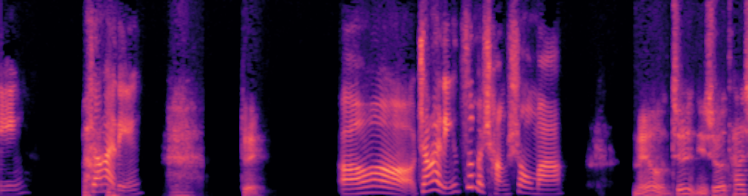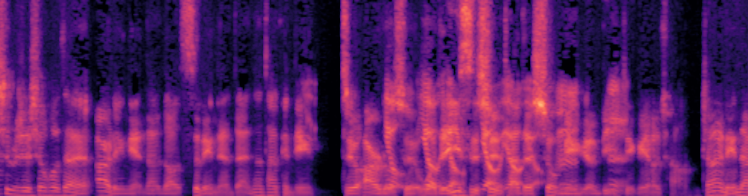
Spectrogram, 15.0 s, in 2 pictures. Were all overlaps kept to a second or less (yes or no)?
no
